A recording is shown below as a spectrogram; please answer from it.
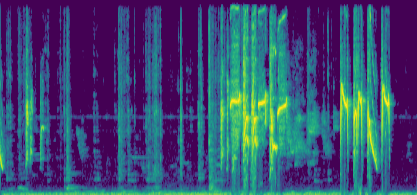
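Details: Young cinereous tit, wingko type, as a lure for other birds: a brief faint note early, then a lively burst of high whistled notes with downward slurs and a second shorter phrase, over a steady low hum.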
